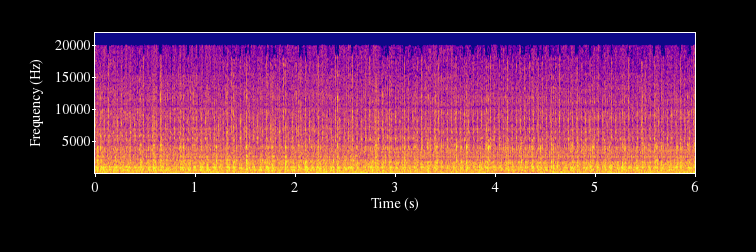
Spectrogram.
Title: Bruit moteur Audi A1 1.4L 185CV TFSI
